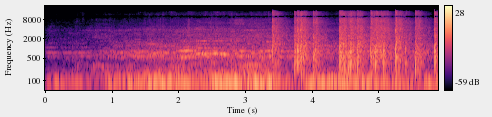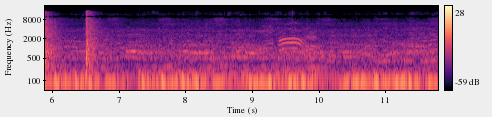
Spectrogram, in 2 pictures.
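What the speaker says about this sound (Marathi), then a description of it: "आता आरती झालेली आहे, फटाक्याची आतषबाजी पण आपण पाहिली" Firecrackers crackle at a temple ceremony after the aarti, a rapid cluster of sharp loud bangs over steady crowd murmur and outdoor noise.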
